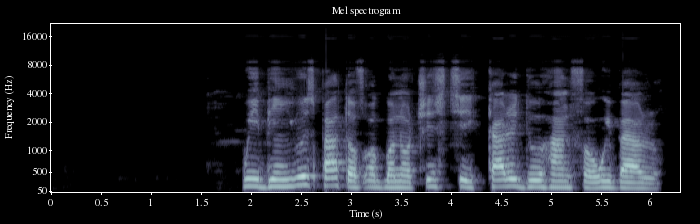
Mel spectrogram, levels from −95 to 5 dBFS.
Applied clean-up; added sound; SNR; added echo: none; none; none; none.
